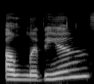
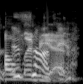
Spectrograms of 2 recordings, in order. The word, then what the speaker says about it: Alivien: It is pronounced Alivien, so it's pronounced how it's spelled.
